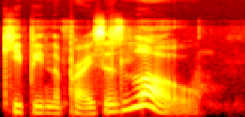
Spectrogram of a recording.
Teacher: if I'm emphasizing low at the end of the sentence I'll go higher and then come down low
